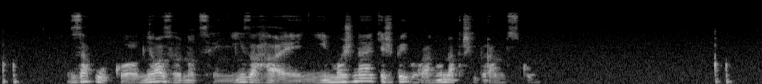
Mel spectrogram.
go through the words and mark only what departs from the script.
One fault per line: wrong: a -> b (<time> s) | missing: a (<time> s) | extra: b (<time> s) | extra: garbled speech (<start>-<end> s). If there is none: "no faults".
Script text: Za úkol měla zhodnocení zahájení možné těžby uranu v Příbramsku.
wrong: v -> na (4.4 s)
